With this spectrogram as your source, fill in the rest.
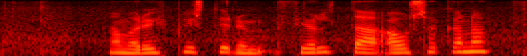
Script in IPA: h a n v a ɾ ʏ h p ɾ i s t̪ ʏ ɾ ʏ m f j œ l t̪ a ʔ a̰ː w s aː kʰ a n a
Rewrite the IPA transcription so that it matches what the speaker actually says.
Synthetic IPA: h a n v a ɾ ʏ h p l i s t̪ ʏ ɾ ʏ m f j œ l t̪ a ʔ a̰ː w s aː k a n a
